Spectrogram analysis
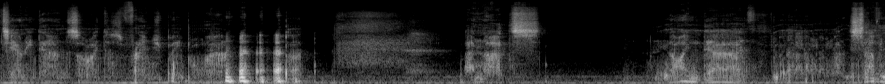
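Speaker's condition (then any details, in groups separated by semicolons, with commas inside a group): Laryngectomy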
